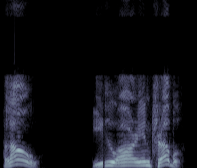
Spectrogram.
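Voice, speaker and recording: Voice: medium pitch, sing-song, measured pace, slightly rough, no echo, clean studio sound, voice pushed up. A storyteller voicing an eager young boy who pleads and stammers. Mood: teasing.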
